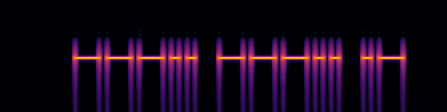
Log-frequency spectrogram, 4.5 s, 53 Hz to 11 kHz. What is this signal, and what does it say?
Morse code, heard as a keyed tone, about 15 wpm, 700 Hz. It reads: 88A
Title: Common Cut Numbers - 3-Digit 15wpm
